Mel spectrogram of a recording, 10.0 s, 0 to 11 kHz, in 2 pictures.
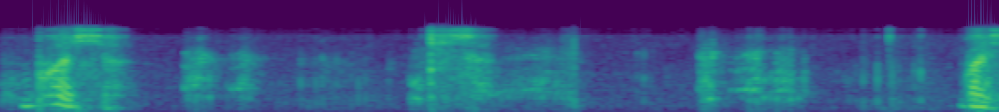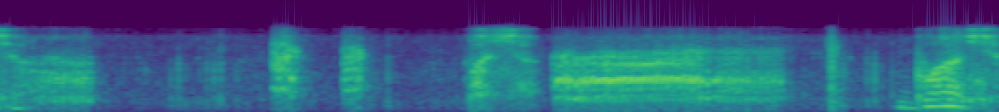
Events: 0.0s-0.6s: man speaking
0.0s-9.9s: background noise
0.9s-1.3s: cat
1.4s-1.8s: surface contact
2.1s-2.4s: man speaking
2.5s-2.8s: cat
3.5s-4.0s: cat
4.2s-4.4s: generic impact sounds
4.4s-4.6s: tick
4.8s-5.1s: man speaking
5.0s-5.4s: cat
5.9s-6.1s: generic impact sounds
6.3s-6.5s: cat
6.7s-6.8s: cat
6.9s-7.0s: generic impact sounds
7.3s-7.7s: man speaking
7.7s-8.9s: cat
9.1s-9.2s: generic impact sounds
9.3s-9.4s: generic impact sounds
9.6s-9.9s: man speaking
9.7s-9.9s: cat

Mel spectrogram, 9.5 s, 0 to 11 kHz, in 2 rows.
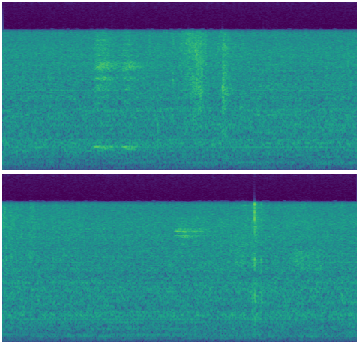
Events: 0.0s-9.4s: mechanisms
1.1s-1.9s: vehicle horn
1.9s-2.7s: generic impact sounds
2.9s-3.1s: generic impact sounds
4.6s-5.2s: generic impact sounds
5.6s-5.8s: generic impact sounds
7.0s-7.5s: vehicle horn
8.0s-8.2s: generic impact sounds
9.1s-9.3s: generic impact sounds

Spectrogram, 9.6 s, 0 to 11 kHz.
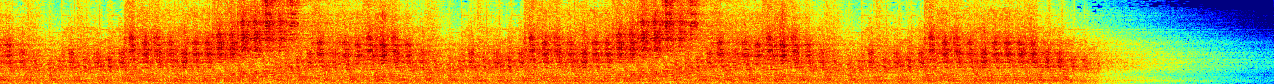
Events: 0.0s-9.5s: sound effect

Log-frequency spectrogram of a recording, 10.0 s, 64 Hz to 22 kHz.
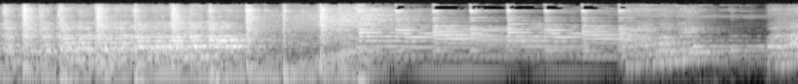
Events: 0.0s-3.3s: choir
0.0s-9.9s: music
7.7s-9.0s: choir
9.6s-9.9s: choir

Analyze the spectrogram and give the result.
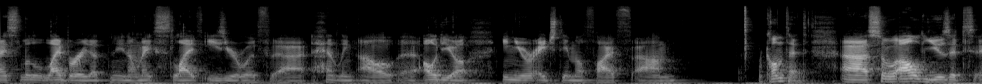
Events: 0.0s-4.6s: male speech
0.0s-9.8s: background noise
4.6s-5.0s: breathing
5.0s-6.8s: male speech
6.5s-7.1s: surface contact
7.3s-7.5s: clicking
7.6s-8.1s: male speech
8.1s-8.4s: breathing
8.4s-9.8s: male speech

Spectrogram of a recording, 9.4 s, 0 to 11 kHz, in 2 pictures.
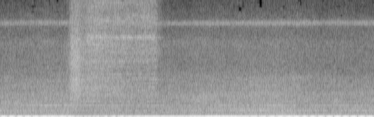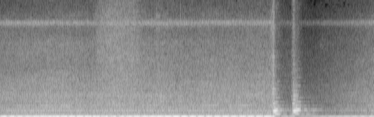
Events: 0.0s-9.3s: train
0.9s-1.9s: steam
5.9s-6.7s: steam
8.1s-8.2s: train horn
8.3s-8.5s: train horn

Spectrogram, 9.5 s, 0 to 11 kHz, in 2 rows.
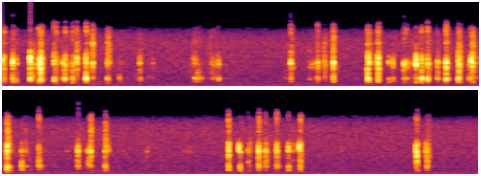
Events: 0.0s-0.2s: computer keyboard
0.0s-9.5s: mechanisms
0.3s-1.2s: computer keyboard
1.3s-1.6s: computer keyboard
1.9s-2.2s: computer keyboard
2.9s-2.9s: computer keyboard
3.1s-3.4s: computer keyboard
3.7s-5.2s: computer keyboard
5.5s-5.7s: computer keyboard
5.8s-5.9s: computer keyboard
6.2s-6.3s: clicking
6.6s-6.7s: generic impact sounds
7.0s-7.8s: computer keyboard
8.2s-8.2s: generic impact sounds
8.9s-9.1s: computer keyboard

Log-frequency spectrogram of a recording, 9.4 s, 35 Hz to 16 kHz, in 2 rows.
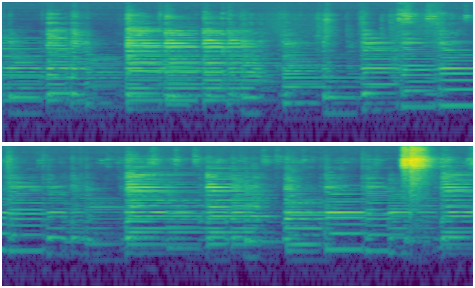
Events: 0.0s-9.4s: background noise
0.0s-9.4s: music

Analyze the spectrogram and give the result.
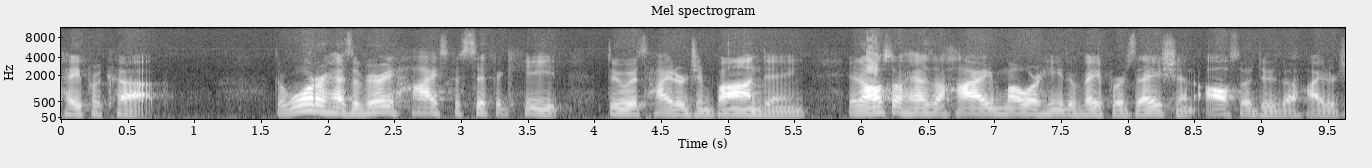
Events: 0.0s-0.7s: man speaking
0.0s-9.6s: background noise
1.1s-1.5s: breathing
1.6s-3.7s: man speaking
3.7s-4.0s: breathing
4.1s-5.5s: man speaking
5.6s-5.8s: breathing
5.9s-9.6s: man speaking

